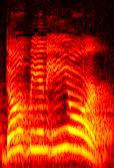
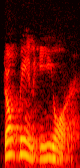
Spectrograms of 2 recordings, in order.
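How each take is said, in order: First: Higher, louder and slow, punching Eeyore; rally the crowd out of gloom; loud exhortation, stretched out; rousing call. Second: Said in the usual way. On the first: Real, not acted. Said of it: "Get excited".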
